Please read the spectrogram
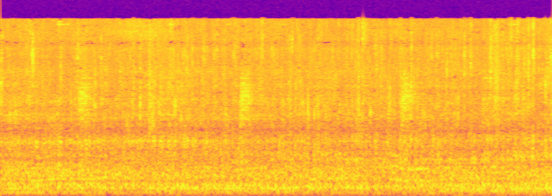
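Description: Galunggong adobo simmering in a pot: the sauce bubbles steadily, with scattered small pops.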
